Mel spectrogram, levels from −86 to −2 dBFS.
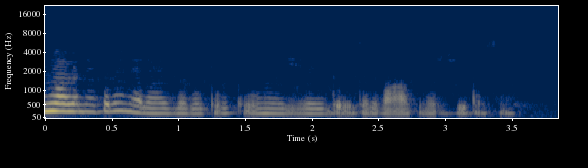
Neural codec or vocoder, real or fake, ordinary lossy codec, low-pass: codec, 16 kHz, 4 kbps, FunCodec, trained on LibriTTS, 50 frames a second; fake; Opus, 64 kbps; 7.2 kHz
